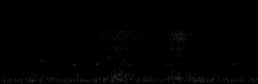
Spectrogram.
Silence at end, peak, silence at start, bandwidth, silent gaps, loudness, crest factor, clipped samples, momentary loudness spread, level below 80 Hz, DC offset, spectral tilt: 0 s; -44 dBFS; 0 s; 12 kHz; none; -60 LUFS; 18 dB; under 0.1%; 8 LU; -80 dBFS; under 0.1%; -3 dB/octave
